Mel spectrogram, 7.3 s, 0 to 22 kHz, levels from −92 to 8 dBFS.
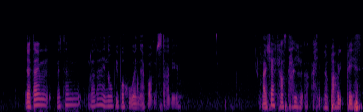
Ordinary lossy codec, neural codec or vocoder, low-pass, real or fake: Opus, 32 kbps; none; 7.2 kHz; real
